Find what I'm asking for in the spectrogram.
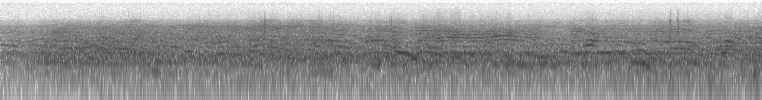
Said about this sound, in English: this championship defense has really got this crowd going now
